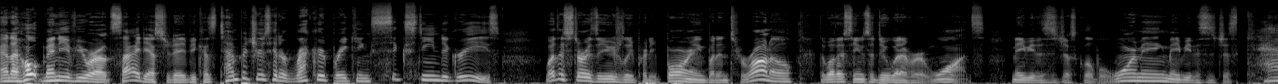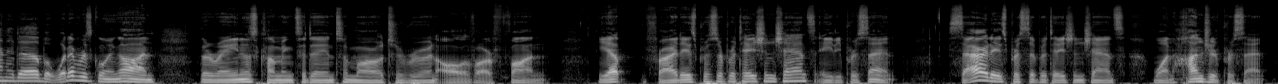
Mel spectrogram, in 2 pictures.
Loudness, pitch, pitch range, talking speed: -25 LUFS, 115 Hz, 95-150 Hz, 165 wpm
